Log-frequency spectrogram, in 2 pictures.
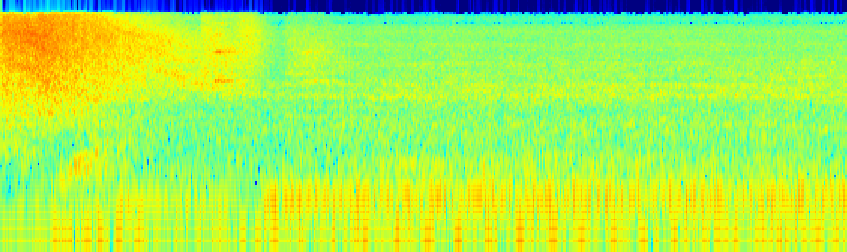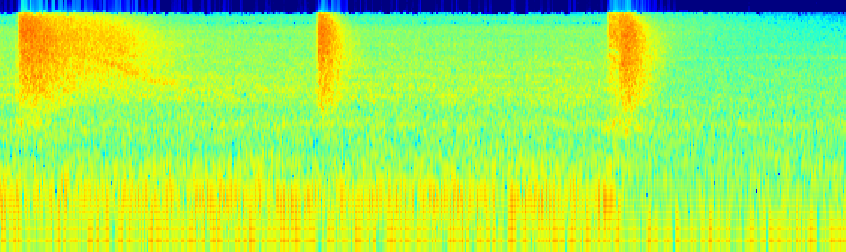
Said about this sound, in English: It's quite busy here on the platform tonight. Lots of baggage carts hurtling down the platform.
